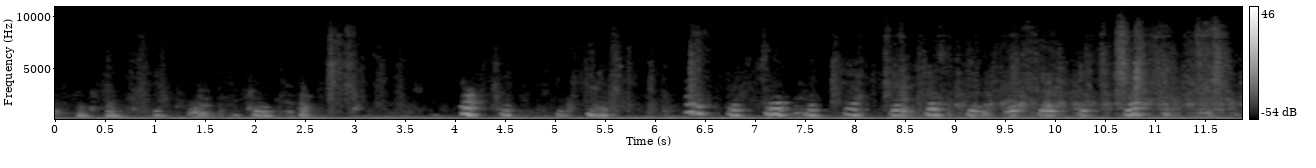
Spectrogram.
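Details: Puppies with their mother in a kennel, indoors: a run of short, thin squeaky whimpers, roughly one or two each second, uneven in spacing, over a steady low electrical hum.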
